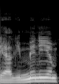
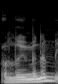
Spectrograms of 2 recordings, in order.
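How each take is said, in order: First: The word is said with five syllables. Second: The word is said with four syllables. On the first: The speaker calls it right. "it's definitely aluminium" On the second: The speaker calls it wrong. "it's not aluminum"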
